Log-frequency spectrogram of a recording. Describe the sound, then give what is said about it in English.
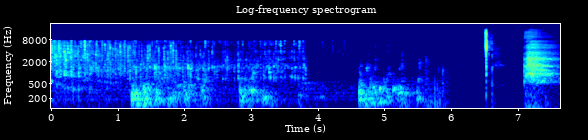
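Water pours and glugs from a water cooler jug in several bubbling bursts, fairly loud, ending with a sharp click and a brief splashy gush. “Oh, well, you know what that sound means. It's time for your water cooler facts.”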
